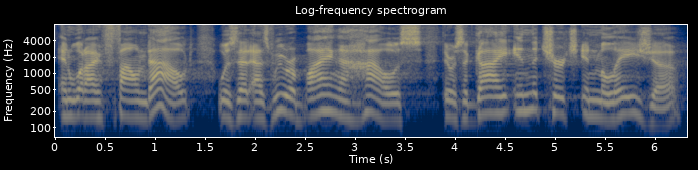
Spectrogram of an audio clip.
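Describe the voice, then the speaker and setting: A middle-aged man who grew up in Indonesia, speaking Indonesian as his first language, preaches as a guest pastor. His voice is on the high side and sharp, and he tells stories, reads scripture slowly and emphatically, and makes quick asides amid long church hall reverb.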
